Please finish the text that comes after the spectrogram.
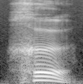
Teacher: boğazın evvelinden Boğazı hırıl atarak çıkarılır Kaim gizli ve yumuşak okunur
